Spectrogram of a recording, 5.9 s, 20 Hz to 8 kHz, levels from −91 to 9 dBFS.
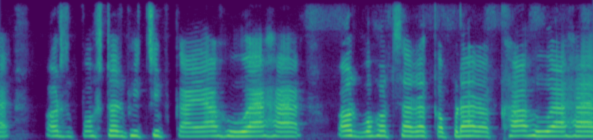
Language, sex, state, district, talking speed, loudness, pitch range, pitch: Hindi, female, Jharkhand, Palamu, 130 wpm, -16 LUFS, 260-280 Hz, 270 Hz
